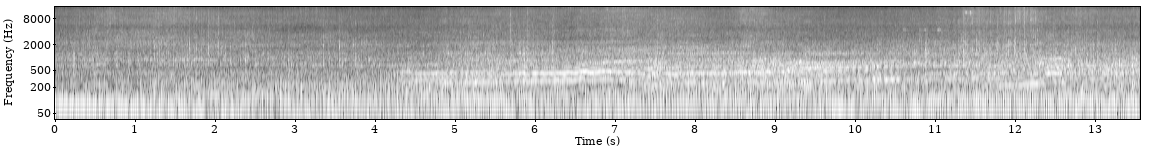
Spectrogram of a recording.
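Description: Wind rushes loudly past a moving motorcycle.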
